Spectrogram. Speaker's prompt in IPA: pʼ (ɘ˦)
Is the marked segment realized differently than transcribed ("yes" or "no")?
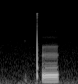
no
